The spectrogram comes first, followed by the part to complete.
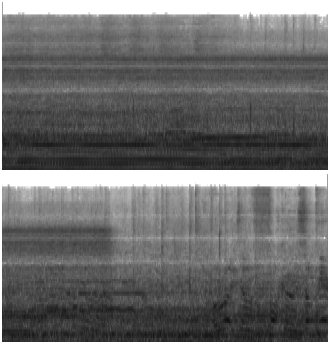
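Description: A metal band's last chord ringing out through the guitar amps with a high wash over it, which stops about five and a half seconds in. The crowd then cheers and shouts.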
